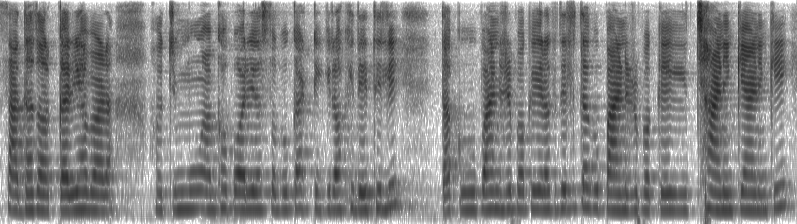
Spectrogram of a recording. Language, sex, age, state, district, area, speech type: Odia, female, 18-30, Odisha, Nayagarh, rural, spontaneous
